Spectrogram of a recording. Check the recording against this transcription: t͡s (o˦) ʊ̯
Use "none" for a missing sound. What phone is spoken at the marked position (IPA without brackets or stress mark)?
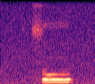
o˦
